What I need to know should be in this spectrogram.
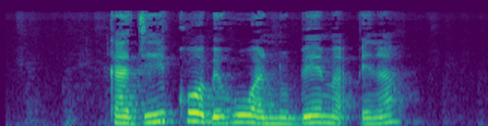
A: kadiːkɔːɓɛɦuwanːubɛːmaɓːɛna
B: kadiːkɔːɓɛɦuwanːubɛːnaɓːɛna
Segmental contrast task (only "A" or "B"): A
